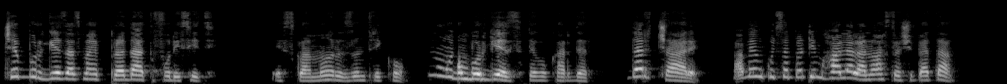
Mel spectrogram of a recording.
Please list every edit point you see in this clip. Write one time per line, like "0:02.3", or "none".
0:01.5
0:04.2
0:04.6
0:05.3
0:06.6
0:07.8

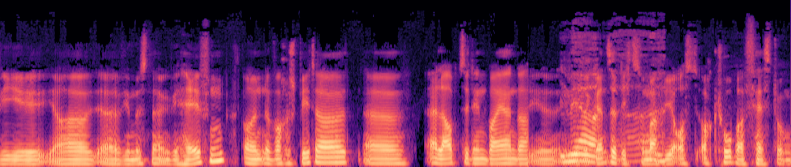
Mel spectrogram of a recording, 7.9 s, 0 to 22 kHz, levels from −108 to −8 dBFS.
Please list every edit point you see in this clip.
0:02.4
0:04.2
0:05.3
0:06.7

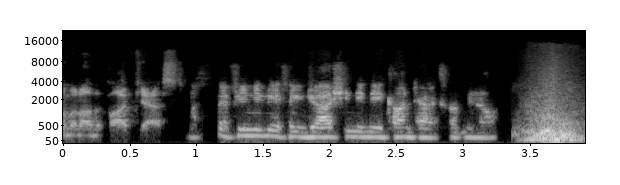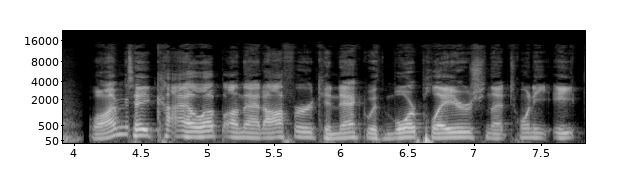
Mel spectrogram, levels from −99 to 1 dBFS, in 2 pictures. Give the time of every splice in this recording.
0:04.0
0:04.4
0:05.8

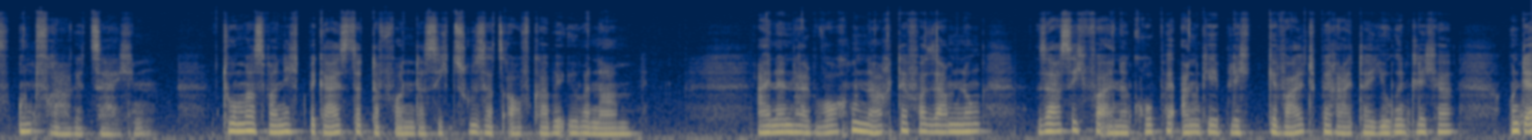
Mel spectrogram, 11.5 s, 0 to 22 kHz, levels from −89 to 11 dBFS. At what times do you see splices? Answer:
0:03.4

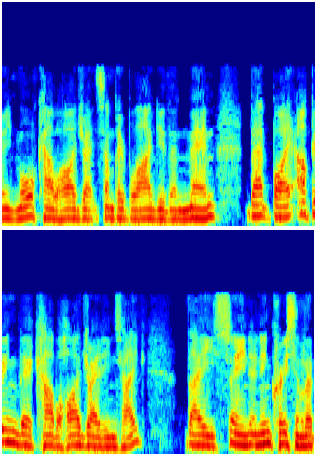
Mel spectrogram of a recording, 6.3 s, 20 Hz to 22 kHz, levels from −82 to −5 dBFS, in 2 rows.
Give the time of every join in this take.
0:02.4

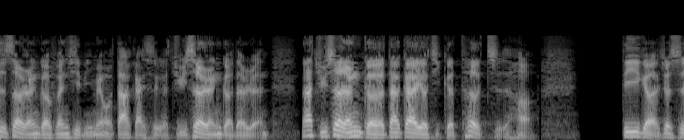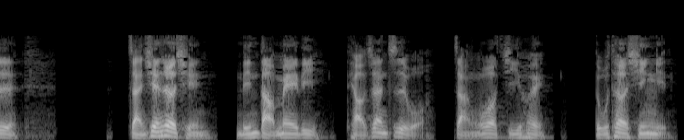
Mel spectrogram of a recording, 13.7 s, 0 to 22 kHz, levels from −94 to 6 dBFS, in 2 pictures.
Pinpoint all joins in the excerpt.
none

